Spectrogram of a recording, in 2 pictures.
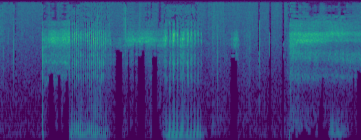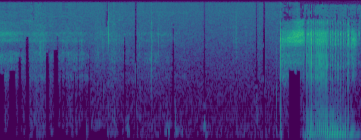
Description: Cavalier king charles napping and snoring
